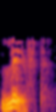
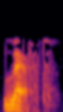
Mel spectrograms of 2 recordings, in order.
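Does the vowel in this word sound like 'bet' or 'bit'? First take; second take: bit; bet. First: The vowel is a close i sound. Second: The vowel is an open e sound. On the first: "لو كسرتها بقى وقلت لك left left" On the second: "قلنا left مش مكسور قوي"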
